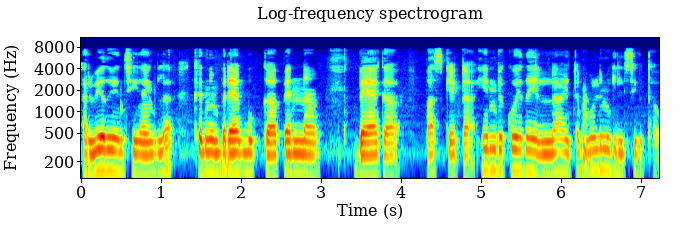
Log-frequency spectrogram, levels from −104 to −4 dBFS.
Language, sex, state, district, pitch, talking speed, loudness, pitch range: Kannada, male, Karnataka, Belgaum, 130 Hz, 140 wpm, -27 LUFS, 125-145 Hz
